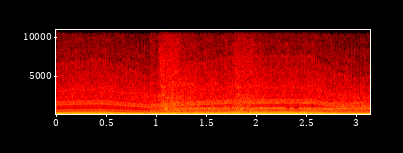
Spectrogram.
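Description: Metal scrapes and crashes as two cars collide.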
